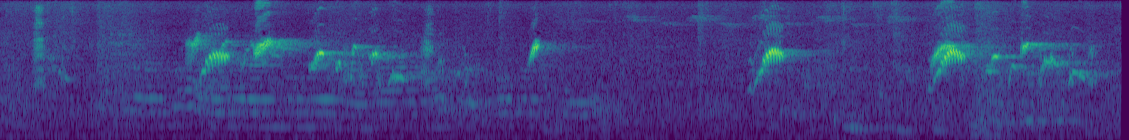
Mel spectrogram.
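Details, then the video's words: Red-whiskered bulbul singing short, bright warbled phrases of rich whistled notes, delivered in bursts about a second apart with brief pauses between. "Chào mào huế hót cực nhiều cực đỉnh"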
